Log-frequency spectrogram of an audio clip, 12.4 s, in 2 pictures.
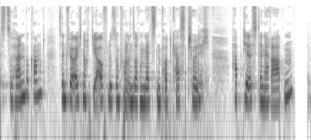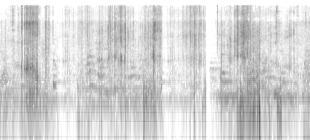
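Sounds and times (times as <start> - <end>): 
speech: 0.0 - 5.9
person crunching potato chips: 6.2 - 12.4.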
